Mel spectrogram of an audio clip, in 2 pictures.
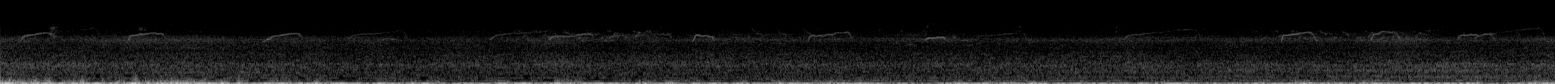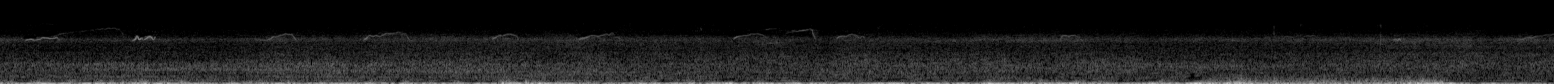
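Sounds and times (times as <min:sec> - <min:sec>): steady low rumble: 0:00.0 - 0:31.0
bird chirping high: 0:04.9 - 0:10.3, 0:12.8 - 0:17.2, 0:18.1 - 0:18.6, 0:19.2 - 0:19.7, 0:20.5 - 0:21.8, 0:22.9 - 0:24.2.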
